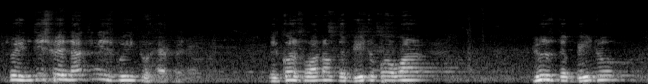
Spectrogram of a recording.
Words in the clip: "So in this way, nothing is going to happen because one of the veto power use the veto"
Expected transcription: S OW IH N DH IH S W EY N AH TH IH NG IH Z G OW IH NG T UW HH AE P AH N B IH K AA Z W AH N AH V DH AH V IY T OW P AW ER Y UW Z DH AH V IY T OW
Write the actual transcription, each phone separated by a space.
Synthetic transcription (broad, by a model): S OW IH N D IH S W EY N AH T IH NG IH Z G OW IH NG T UW HH AE P AH N B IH K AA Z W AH N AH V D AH B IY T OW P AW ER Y UW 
